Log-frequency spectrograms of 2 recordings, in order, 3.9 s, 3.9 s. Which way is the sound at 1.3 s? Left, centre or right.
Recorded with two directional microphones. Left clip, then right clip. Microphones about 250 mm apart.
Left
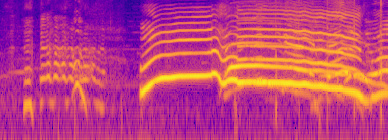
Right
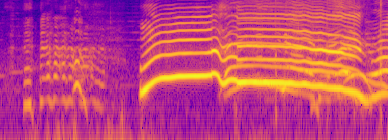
Centre.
